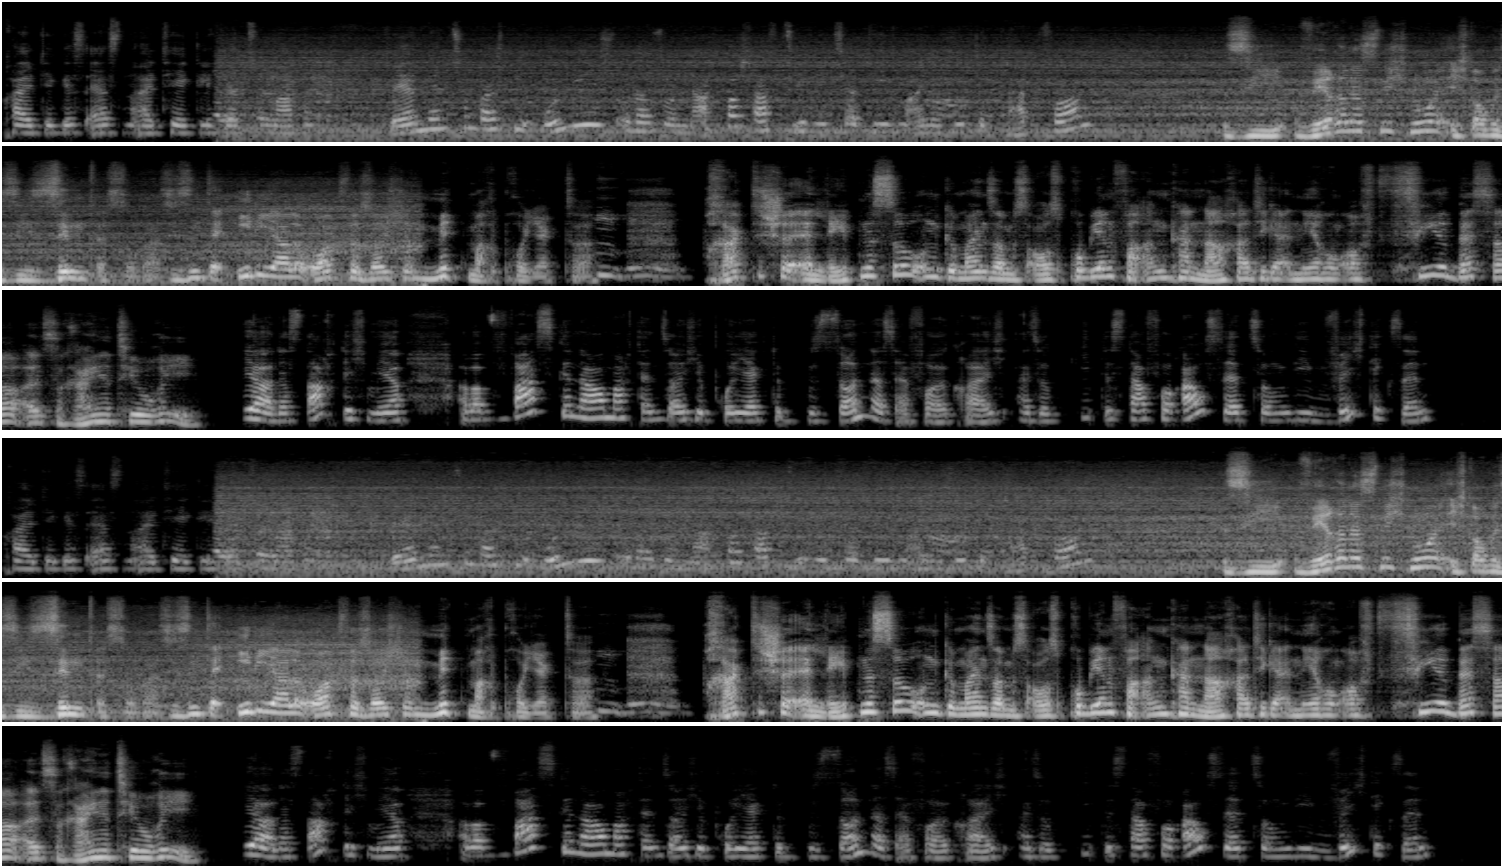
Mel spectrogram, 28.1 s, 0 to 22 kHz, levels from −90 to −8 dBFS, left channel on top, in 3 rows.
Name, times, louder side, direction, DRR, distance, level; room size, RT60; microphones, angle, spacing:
voice 1, 0.0-6.8 13.1-13.7 20.3-25.3 25.8-27.7, left 3 dB, 50° left, 0.5 m, -41 dB
sound 1, 1.3-12.0, right 4 dB, 75° right, 0.8 m, -45 dB
voice 2, 7.6-13.1 13.4-20.0, right 3 dB, 30° right, 0.6 m, -32 dB
2.2 x 2.2 x 2.9 m
head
